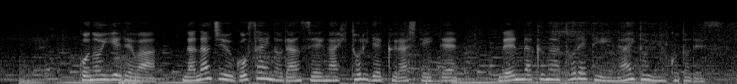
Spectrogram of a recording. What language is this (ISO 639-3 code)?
jpn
